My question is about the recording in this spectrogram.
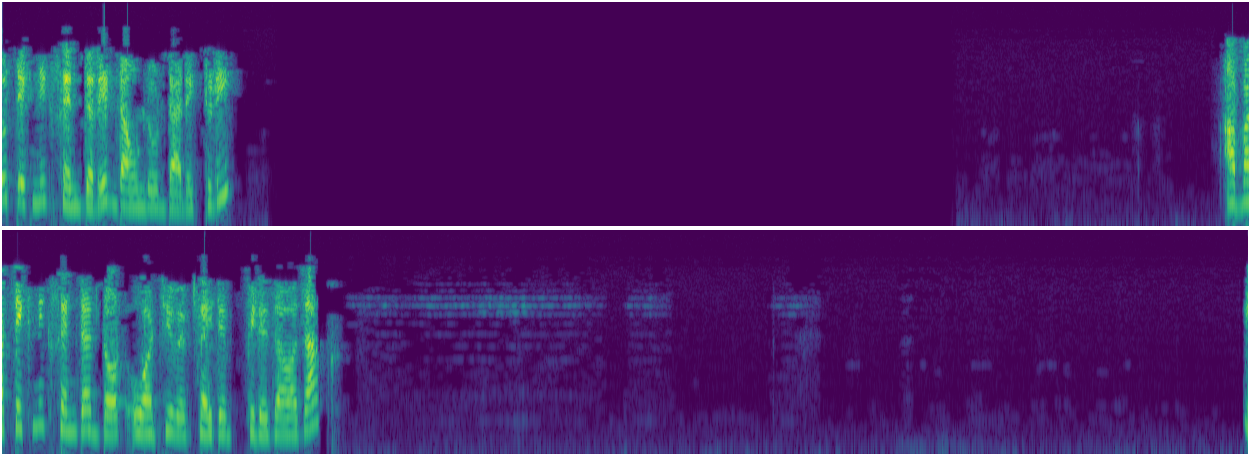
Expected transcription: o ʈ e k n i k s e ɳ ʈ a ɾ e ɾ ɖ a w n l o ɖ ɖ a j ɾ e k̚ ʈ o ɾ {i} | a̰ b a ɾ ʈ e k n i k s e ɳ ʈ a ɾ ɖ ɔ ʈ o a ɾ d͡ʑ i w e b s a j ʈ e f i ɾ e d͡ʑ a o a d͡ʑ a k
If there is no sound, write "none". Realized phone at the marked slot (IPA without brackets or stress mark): i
